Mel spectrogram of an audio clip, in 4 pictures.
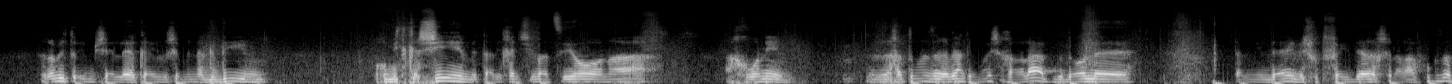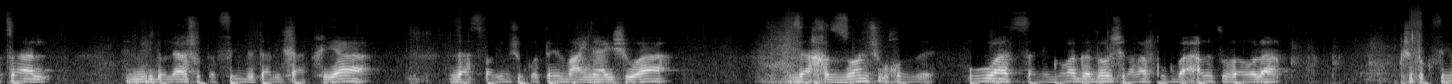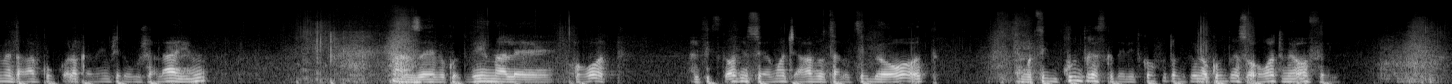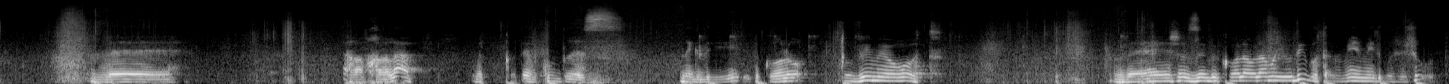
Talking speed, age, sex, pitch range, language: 100 wpm, 30-49, male, 115-140 Hz, Hebrew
